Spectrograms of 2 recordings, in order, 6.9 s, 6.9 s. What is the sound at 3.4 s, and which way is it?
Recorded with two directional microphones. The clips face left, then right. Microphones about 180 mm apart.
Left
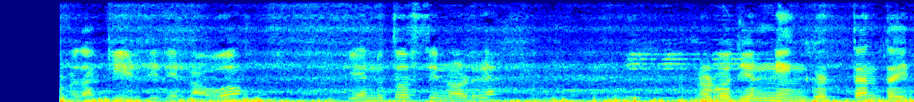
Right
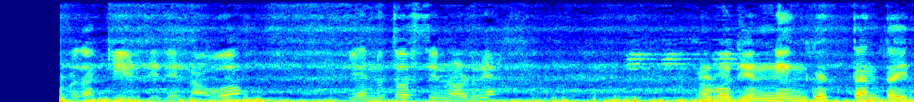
Speech, centre (ahead or behind).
